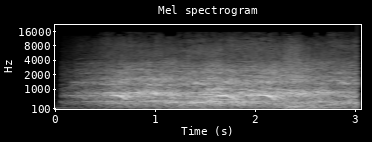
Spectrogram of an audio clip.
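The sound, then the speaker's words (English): A large crowd of thousands of rioters storming the U.S. Capitol in January 2021 shouts and roars continuously, a dense, loud wall of many voices with scattered yells rising out of the din, sustained for the full few seconds. “Thousands of people stormed the U.S. Capitol in January 2021.”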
